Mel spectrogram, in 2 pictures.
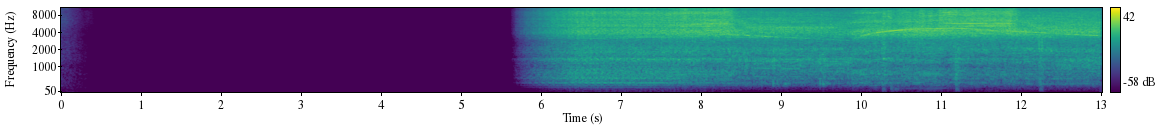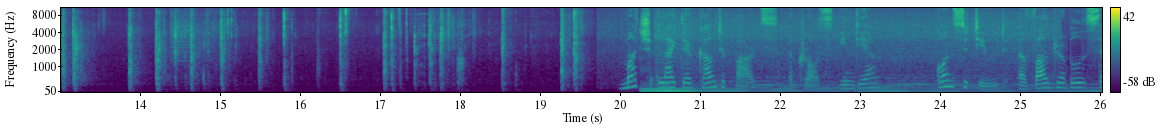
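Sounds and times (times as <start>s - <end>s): power tool cutting: 5.8s - 13.0s, 21.0s - 25.6s.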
